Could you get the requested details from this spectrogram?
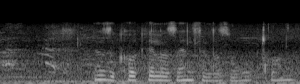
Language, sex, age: Xhosa, female, 22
